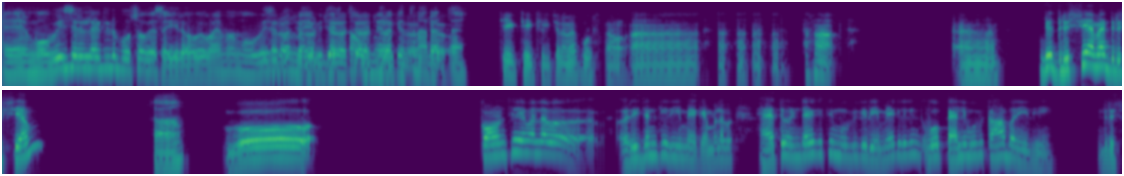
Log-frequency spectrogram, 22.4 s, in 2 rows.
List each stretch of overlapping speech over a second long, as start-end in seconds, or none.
2.7-4.5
